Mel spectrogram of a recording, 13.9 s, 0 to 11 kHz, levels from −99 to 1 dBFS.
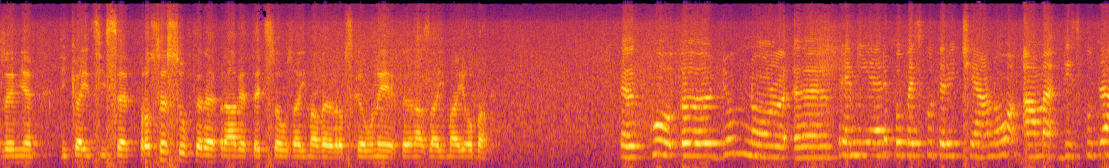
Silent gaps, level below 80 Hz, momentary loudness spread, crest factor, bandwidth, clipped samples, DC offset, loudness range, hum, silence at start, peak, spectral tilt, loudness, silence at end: none; -46 dBFS; 14 LU; 12 dB; 11 kHz; 0.3%; under 0.1%; 3 LU; none; 0 s; 0 dBFS; -1.5 dB/octave; -10 LUFS; 0 s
